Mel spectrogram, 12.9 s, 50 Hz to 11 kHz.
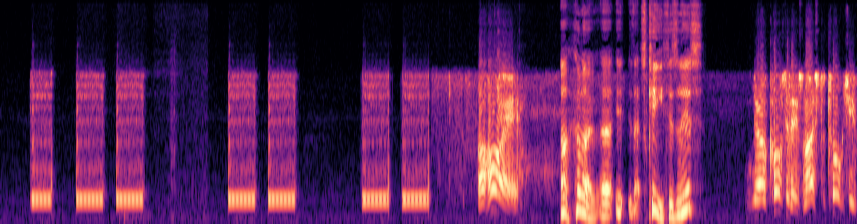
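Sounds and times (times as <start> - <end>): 
telephone ringing: 0.4 - 2.2, 3.4 - 4.5, 5.4 - 6.5
speech: 7.2 - 7.8, 8.4 - 10.6, 11.4 - 12.8.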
